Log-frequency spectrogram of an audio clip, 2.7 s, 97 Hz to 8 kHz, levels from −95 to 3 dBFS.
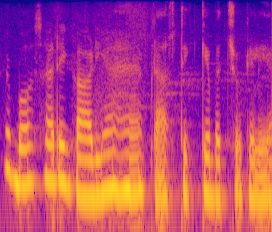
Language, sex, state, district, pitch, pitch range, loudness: Hindi, female, Punjab, Fazilka, 210 Hz, 195-245 Hz, -14 LUFS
